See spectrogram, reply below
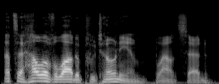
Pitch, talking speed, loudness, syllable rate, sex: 100 Hz, 275 wpm, -19 LUFS, 6.0 syllables/s, male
